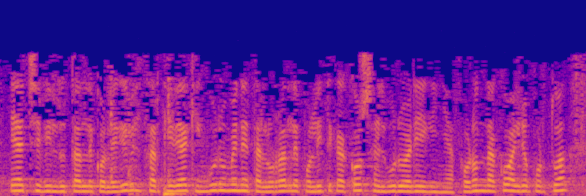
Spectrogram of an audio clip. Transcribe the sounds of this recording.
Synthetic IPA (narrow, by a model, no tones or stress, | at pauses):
e̞at͡ʃiβild̪ut̪ald̪e̞ko̞le̞ɣ̞e̞β̞ilt͡saɾkiðe̞akiŋɡuɾume̞ne̞t̪alurald̪e̞po̞lit̪ikako̞sajlβuɾuaɾie̞ɣiɲafo̞ɾo̞nd̪ako̞ajɾo̞po̞ɾt̪ua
